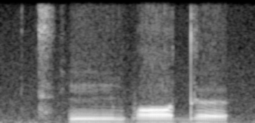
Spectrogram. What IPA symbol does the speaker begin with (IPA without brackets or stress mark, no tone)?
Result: t͡sʼ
